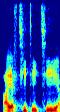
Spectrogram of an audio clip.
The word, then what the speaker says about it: IFTTT: You can leverage tools out there like Zapier, IFTTT. I think they pronounce it IFT now. I was on one of their webinars recently, and everyone kept referring to it as IFT.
